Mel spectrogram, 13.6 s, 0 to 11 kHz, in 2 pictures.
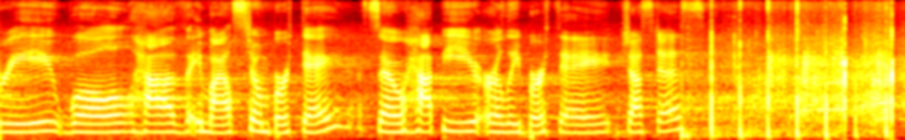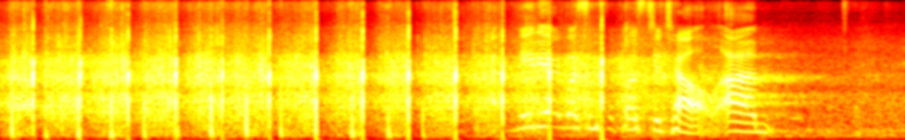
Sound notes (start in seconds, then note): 5.2 applause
